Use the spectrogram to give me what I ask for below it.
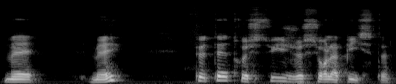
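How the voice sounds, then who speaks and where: A man reading a novel aloud, voicing an earnest, persuasive gentleman who speaks in a calm, measured way. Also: mid-range voice. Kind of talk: audiobook reading.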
